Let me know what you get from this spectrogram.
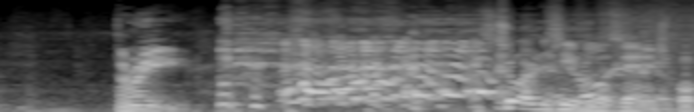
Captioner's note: all laugh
